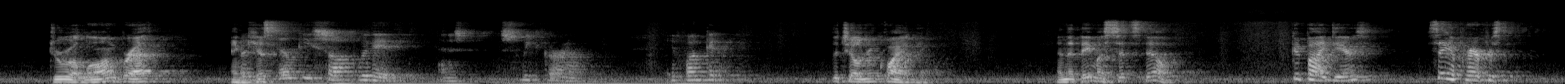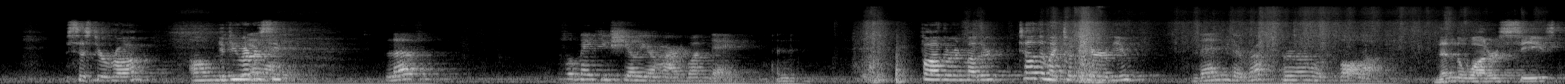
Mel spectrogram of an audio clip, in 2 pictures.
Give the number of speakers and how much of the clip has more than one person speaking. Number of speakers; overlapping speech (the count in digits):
2, about 5%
